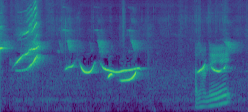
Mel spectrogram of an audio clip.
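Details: Ringneck parrot kept as a household pet, producing wavering whistled phrases that dip and rise in pitch. A lower, voice-like harmonic sound enters near the end.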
